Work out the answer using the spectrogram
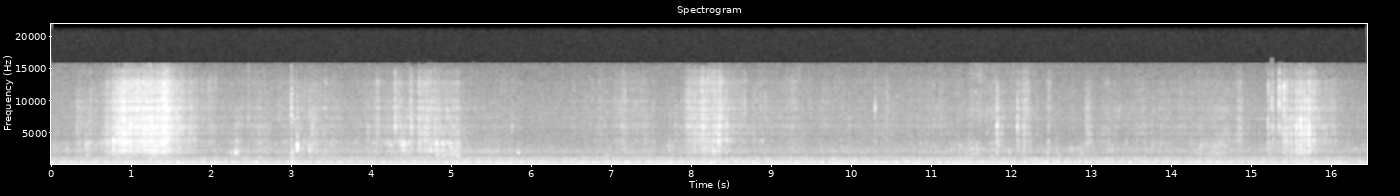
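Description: Steady hum of an idling car engine. Over it come four short bursts of rustling and scraping as elephants pull and strip leafy bush branches: about a second in, around four and eight seconds, and near the end.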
